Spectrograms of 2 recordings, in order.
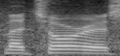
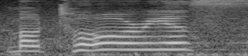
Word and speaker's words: Motorious: the ex- British Runner motorius who settled into way of life with Philip damato wait you have to say his name right it's motorious motorious motor you to say twice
